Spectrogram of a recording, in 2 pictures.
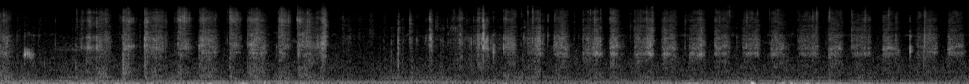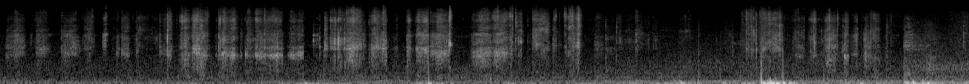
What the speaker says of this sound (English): I always sand the inside.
